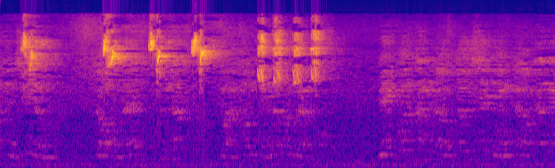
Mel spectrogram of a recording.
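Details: Sunbird, known locally as kolibri ninja, in a training recording: a quick run of thin, piercing chirps for about three seconds, then fading to quiet background.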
